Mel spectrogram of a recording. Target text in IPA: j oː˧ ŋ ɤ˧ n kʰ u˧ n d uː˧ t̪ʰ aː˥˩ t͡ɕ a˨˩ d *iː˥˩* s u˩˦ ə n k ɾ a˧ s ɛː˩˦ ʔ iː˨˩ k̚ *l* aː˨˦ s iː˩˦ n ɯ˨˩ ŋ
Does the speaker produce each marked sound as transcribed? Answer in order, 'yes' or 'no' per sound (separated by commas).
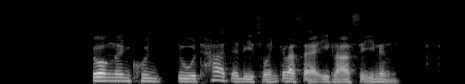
no, yes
